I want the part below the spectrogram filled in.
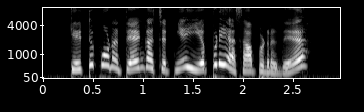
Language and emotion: Tamil, angry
